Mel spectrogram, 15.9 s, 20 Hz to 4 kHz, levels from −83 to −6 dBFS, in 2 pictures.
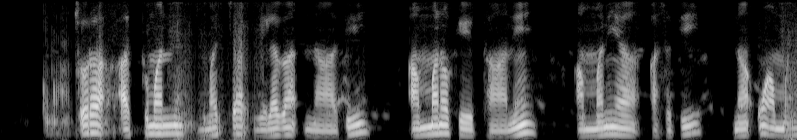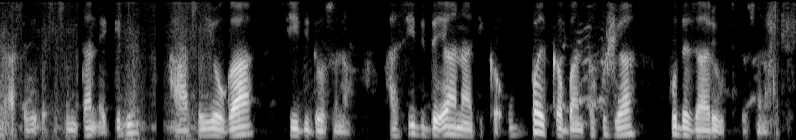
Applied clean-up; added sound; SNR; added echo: neural separator model SepFormer DNS4.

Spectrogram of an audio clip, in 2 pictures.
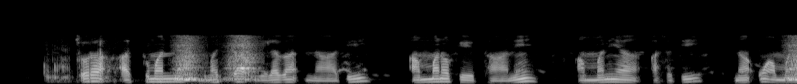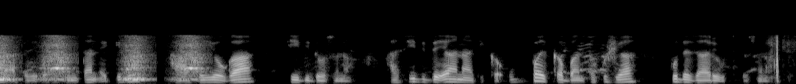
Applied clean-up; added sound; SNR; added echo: none; Sawing; -3 dB; none.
